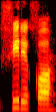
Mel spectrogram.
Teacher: র সাকিনের পূর্বে জের এসেছে র বারি হওয়ার কথা ছিল পরে হরুফে মুস্তালিয়া কফ আসার কারণে র কে পুর করে পড়তে হবে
